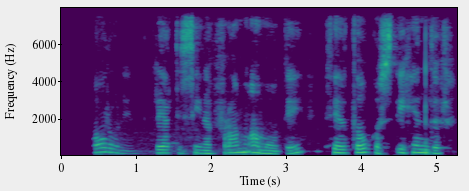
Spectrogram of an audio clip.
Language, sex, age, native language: Icelandic, female, 40-49, Filipino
